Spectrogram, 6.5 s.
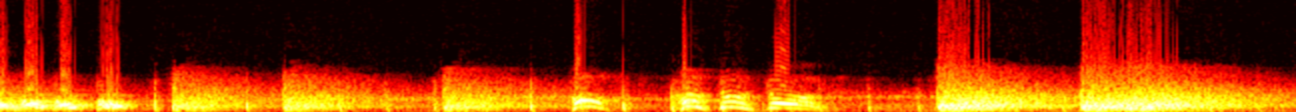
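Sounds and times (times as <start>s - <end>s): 
dogs yelping: 0.0s - 0.8s
gunshots: 0.0s - 6.4s
people shouting: 2.8s - 4.2s.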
